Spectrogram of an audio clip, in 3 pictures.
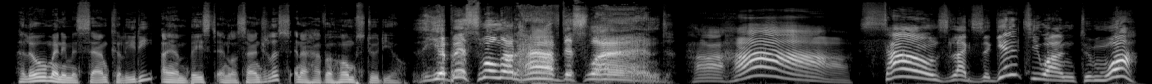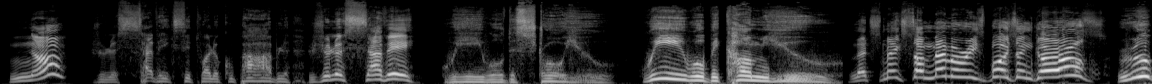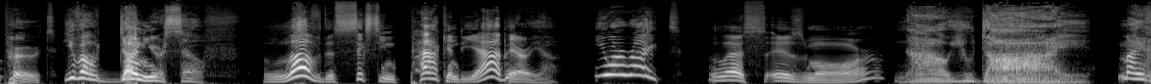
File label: animation; gnc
